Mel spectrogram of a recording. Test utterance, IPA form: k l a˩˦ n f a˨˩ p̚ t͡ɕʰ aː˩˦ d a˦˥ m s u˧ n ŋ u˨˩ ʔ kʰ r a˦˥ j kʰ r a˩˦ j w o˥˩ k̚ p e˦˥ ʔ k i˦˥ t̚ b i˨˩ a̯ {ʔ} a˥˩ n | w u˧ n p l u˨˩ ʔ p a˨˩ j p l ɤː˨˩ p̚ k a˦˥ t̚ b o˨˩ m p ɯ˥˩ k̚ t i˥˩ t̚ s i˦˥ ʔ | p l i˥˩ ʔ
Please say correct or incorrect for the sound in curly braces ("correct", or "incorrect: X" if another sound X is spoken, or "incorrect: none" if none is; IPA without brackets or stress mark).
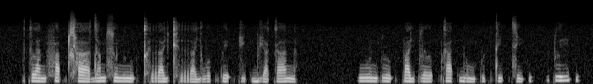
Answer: incorrect: k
